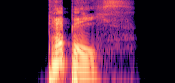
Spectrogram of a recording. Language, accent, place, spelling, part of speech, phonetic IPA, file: German, Germany, Berlin, Teppichs, noun, [ˈtɛpɪçs], De-Teppichs.ogg
- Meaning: genitive singular of Teppich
